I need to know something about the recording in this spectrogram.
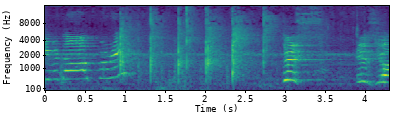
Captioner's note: hand claps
